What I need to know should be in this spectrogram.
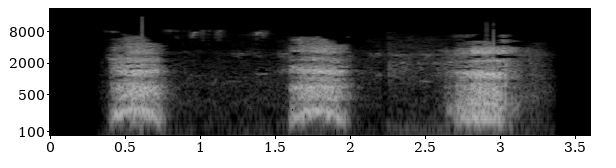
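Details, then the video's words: Kangaroo giving three harsh, rasping grunts about one second apart, each a short broadband burst with a buzzy low edge, separated by quiet gaps. "KANGAROO SOUND and NOISE"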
